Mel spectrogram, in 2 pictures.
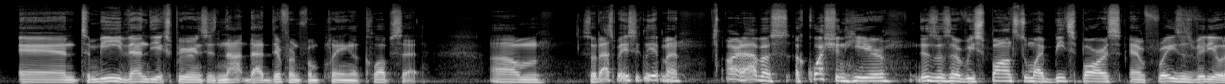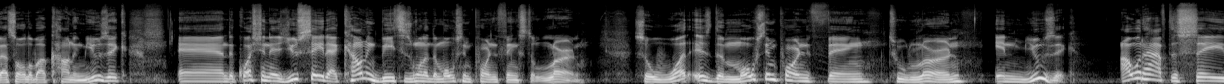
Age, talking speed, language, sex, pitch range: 30-49, 195 wpm, English, male, 110-150 Hz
